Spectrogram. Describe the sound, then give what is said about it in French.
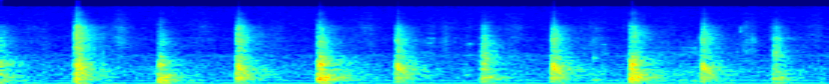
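Footsteps climbing or descending stairs: about eleven firm, evenly spaced thuds in a brisk steady rhythm, each sharp and woody, over a low constant hum with no voices. “Discussion dans le couloir, des pas dans les escaliers.”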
